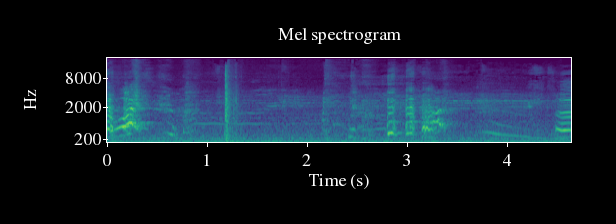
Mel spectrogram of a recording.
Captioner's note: both laugh hysterically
